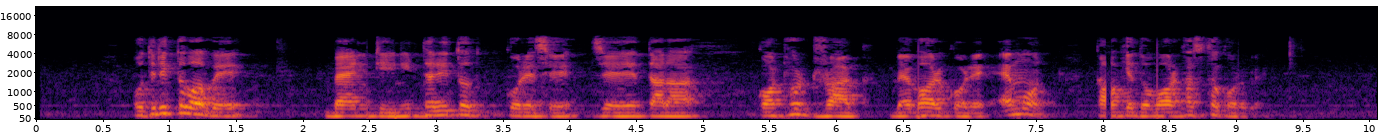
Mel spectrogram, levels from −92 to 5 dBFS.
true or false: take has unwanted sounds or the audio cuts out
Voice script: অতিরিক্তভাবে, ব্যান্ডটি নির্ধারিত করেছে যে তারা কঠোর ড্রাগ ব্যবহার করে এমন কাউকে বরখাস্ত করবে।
true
